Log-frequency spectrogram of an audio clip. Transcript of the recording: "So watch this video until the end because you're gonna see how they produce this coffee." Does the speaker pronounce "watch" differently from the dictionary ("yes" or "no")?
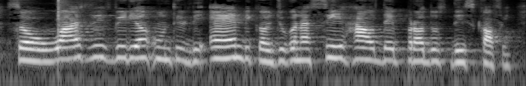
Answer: yes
